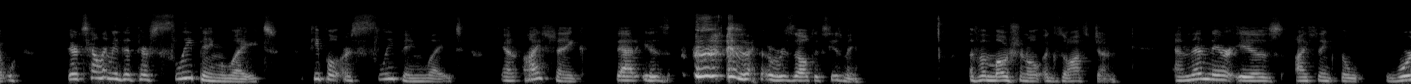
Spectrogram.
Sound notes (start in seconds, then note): 6.9 clears throat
